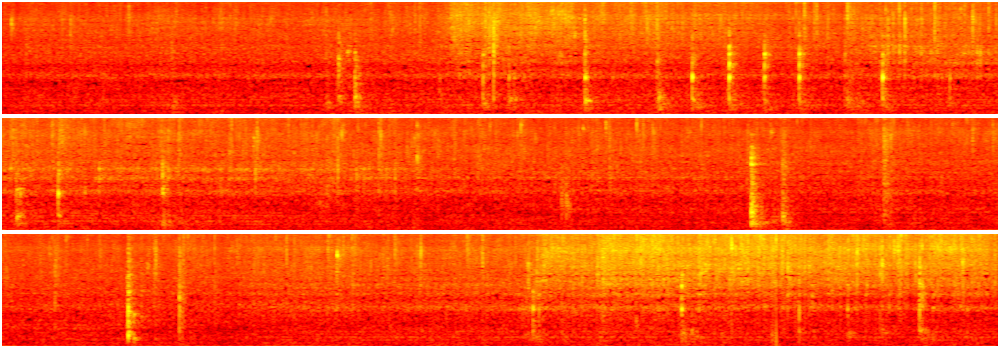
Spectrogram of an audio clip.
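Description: Shallots, ginger and minced garlic sizzling in hot oil in a ceramic pot, with a wooden spatula tapping and scraping against the pot as they are stirred. The sizzle grows louder near the end.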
